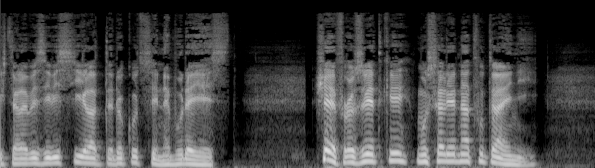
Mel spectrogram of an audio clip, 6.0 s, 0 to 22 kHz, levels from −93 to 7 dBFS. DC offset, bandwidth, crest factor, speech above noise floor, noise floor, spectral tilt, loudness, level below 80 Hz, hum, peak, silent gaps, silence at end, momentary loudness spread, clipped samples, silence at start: under 0.1%; 16 kHz; 16 dB; 34 dB; -49 dBFS; -6 dB/octave; -16 LUFS; -42 dBFS; none; -2 dBFS; none; 0.6 s; 8 LU; under 0.1%; 0 s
